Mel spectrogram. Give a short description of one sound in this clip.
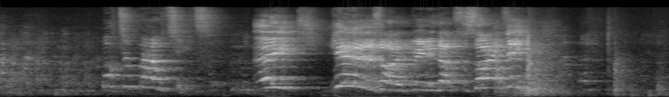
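A second man answers loudly and expressively.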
